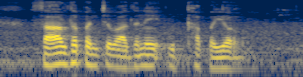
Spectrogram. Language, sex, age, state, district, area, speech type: Sanskrit, male, 30-45, Maharashtra, Nagpur, urban, read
